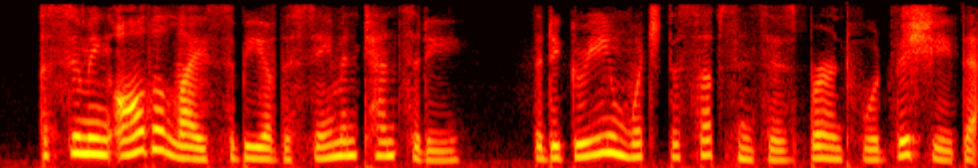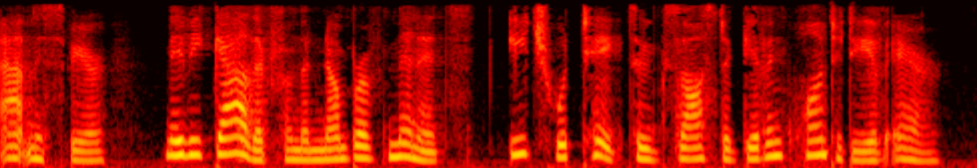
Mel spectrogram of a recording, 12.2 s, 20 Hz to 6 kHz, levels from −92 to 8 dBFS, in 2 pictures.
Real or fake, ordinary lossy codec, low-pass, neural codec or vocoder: real; AAC, 24 kbps; 5.4 kHz; none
